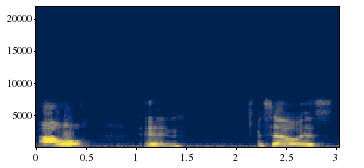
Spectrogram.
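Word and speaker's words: Aono: next is Rio so his last name is a-o-n-o and you pronounce all the vowels so it's owl and so his name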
